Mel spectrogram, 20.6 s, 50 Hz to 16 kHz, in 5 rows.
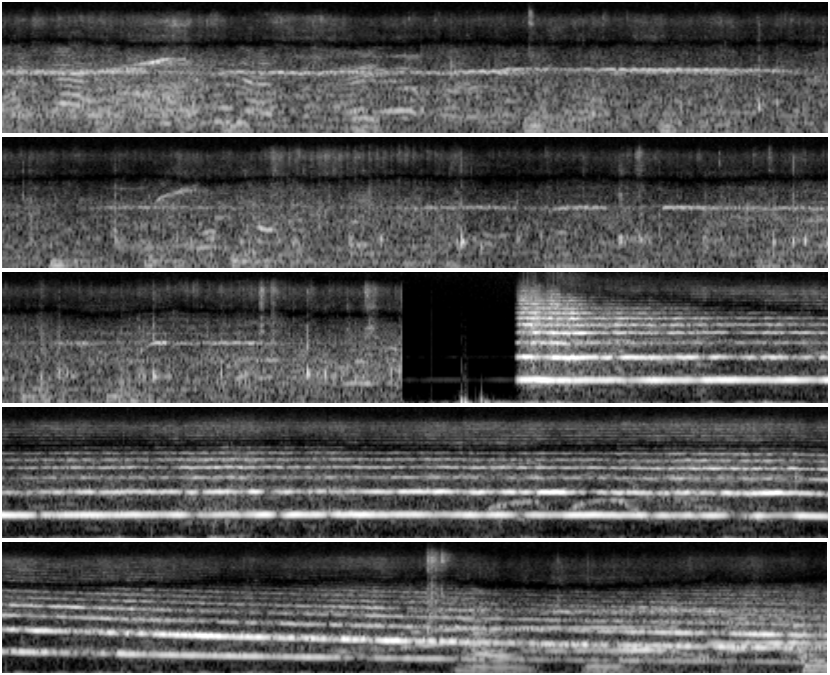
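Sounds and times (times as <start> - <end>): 
faint voices: 0.0 - 10.3
portable siren wailing: 0.0 - 20.6
low rumble: 0.7 - 18.0.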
